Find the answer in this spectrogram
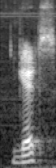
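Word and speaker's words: gets: तो गेट्स और पुट्स इसको प्रोनाउंस किया जाता है, गेट्स एंड पुट्स, और इसका फुल फॉर्म होता है gate string and put string.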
